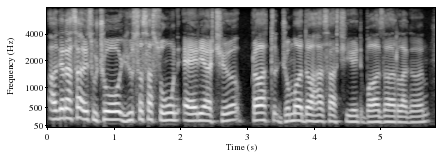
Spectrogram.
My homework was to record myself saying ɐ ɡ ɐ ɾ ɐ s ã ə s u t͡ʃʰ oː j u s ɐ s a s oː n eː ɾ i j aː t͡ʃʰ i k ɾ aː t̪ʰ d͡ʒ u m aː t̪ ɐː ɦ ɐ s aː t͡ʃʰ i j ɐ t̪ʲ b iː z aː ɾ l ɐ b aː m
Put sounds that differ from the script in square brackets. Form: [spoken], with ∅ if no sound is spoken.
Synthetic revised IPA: ɐ ɡ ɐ ɾ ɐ s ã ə s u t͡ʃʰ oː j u s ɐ s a s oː n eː ɾ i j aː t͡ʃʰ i [p] ɾ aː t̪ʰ d͡ʒ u m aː [d̪] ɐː ɦ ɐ s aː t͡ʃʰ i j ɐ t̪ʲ b [aː] z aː ɾ l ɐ [ɡ] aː [n]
